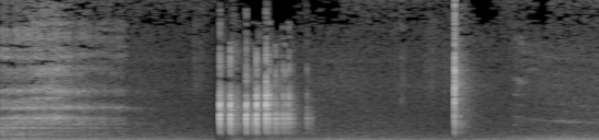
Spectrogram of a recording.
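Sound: dice being rolled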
